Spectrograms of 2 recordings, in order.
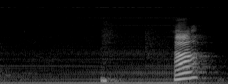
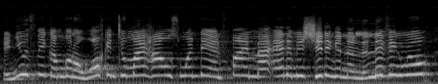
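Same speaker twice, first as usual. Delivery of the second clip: furious outburst; 9 semitones higher than usual. Retold or imitated. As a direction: blast it at her like an outraged general. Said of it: "He was furious".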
